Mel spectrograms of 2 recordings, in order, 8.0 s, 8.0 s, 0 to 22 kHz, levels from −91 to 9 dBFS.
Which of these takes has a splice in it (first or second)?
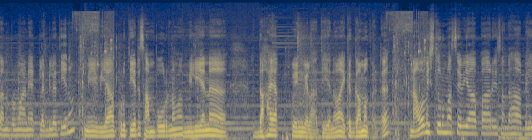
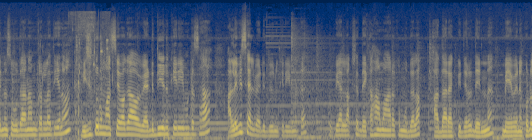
first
